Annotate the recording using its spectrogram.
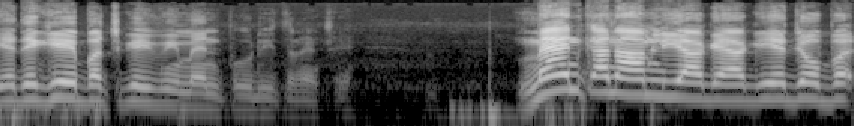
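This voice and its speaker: Raised and projected, a man's high, bright, sharp voice moves at a moderate pace with lively intonation. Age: 70s. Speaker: activist. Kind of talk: public speech. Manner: animated.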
